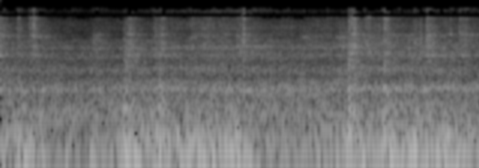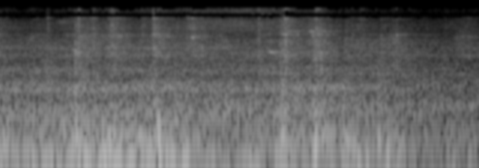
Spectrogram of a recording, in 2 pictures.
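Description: A tram rumbles past close by.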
